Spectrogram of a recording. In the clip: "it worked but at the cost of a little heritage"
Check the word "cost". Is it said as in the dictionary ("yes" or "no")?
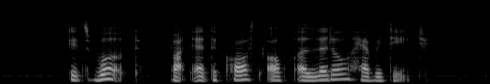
yes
